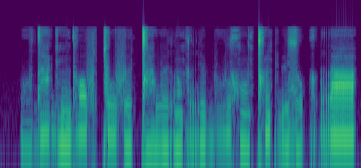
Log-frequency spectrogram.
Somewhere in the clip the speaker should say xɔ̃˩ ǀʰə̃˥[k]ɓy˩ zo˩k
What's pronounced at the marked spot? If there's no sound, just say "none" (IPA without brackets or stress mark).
k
